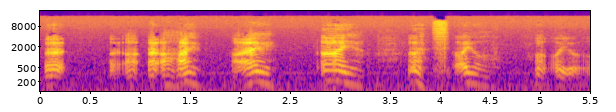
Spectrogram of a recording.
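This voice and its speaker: 一個男演員喺兒童廣播劇入面，用香港廣東話演一個貪心又怕死嘅客棧老闆，捱打之後口吃吃咁哀求。. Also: male voice, a little high, sing-song, slow pace, sharp tone, exaggerated voice. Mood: groaning. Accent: Hong Kong Cantonese. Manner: stammering, pleading. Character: greedy, cowardly innkeeper, beaten and whining. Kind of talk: Cantonese children's radio drama. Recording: noisy old audio cassette.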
